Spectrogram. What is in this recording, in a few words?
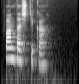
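"фантастика", Komi, female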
